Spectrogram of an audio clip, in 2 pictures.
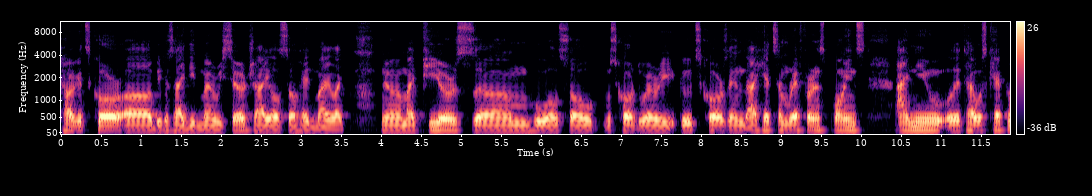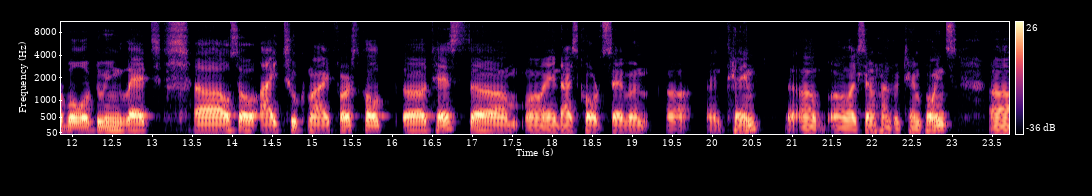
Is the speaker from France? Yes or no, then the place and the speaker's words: no; Georgia; I'm from Georgia originally, and I still live here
